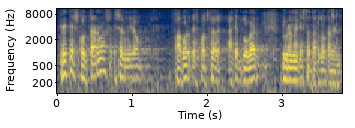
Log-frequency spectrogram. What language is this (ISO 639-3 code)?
cat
